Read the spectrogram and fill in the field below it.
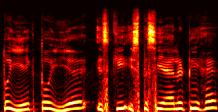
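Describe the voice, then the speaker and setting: A man teaching basic English grammar in Hindi. He mixes in English phrases and repeats words slowly for emphasis. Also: high voice, warm tone, rough recording. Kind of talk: classroom lecture.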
